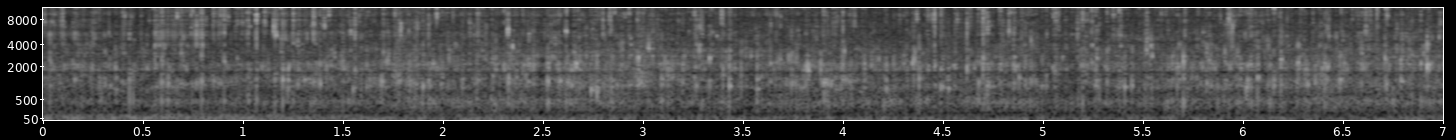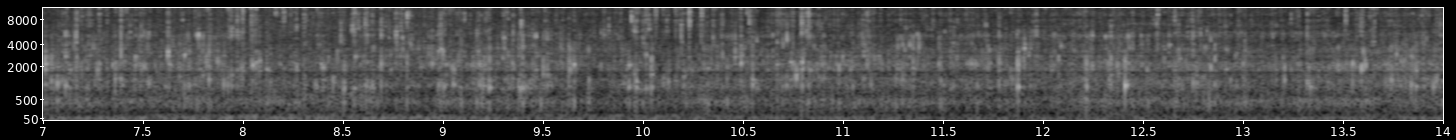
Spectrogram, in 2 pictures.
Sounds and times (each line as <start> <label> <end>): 0.0 Water gushes from holes 14.0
